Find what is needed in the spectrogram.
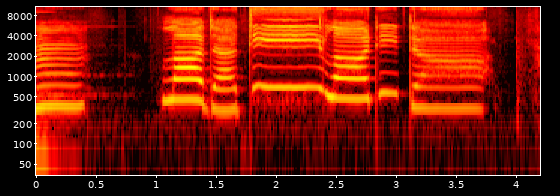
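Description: A high, child-like voice singing a short run of held notes, stepping up and down in pitch.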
